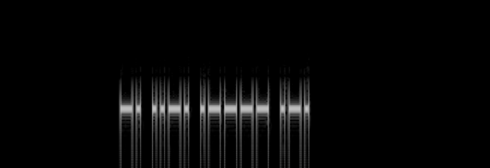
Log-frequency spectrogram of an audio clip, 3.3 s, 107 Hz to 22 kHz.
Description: Morse code, heard as a keyed tone, about 46 wpm, 690 Hz. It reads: NF1R
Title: NA SOTA Chaser Callsigns 45wpm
